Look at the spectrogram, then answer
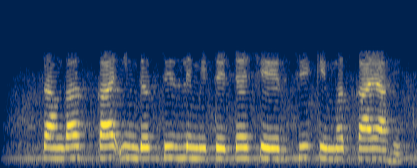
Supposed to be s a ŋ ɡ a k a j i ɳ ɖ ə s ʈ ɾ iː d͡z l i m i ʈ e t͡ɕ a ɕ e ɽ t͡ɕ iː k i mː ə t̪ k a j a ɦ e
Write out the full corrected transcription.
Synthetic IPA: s a ŋ ɡ a k a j i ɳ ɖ ə s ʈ ɾ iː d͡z l i m i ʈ e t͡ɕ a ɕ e ɾ t͡ɕ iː k i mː ə t̪ k a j a ɦ e

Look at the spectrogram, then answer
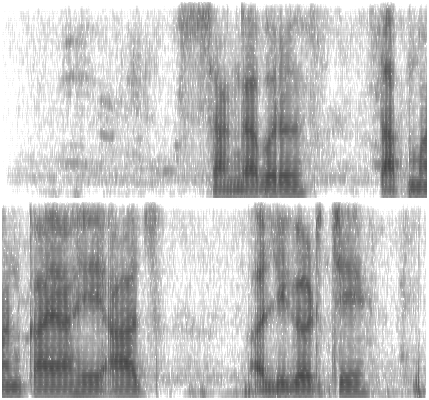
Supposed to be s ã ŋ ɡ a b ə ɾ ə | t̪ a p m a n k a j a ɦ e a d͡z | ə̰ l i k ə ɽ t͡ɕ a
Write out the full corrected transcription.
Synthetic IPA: s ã ŋ ɡ a b ə ɾ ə | t̪ a p m a n k a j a ɦ e a d͡z | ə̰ l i ɡ ə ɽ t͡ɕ e

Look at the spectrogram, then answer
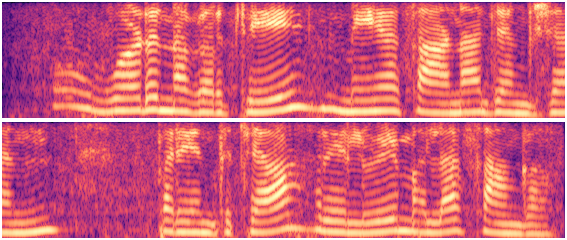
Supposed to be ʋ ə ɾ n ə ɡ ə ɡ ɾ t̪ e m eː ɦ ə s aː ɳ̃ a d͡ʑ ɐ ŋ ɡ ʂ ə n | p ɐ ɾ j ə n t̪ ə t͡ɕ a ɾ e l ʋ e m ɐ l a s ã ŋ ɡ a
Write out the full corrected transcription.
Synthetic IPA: ʋ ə ɽ n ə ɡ ə ɾ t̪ e m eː ɦ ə s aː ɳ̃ a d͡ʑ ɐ ŋ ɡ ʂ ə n | p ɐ ɾ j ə n t̪ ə t͡ɕ a ɾ e l ʋ e m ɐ l a s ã ŋ ɡ a

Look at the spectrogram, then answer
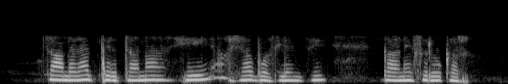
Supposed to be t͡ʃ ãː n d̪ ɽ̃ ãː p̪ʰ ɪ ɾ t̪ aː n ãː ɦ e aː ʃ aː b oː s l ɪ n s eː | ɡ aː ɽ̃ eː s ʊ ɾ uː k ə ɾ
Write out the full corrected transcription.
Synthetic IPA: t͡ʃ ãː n d̪ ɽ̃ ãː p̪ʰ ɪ ɾ t̪ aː n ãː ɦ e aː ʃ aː b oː s l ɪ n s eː | ɡ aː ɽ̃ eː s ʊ ɾ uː k ə ɾ

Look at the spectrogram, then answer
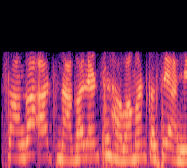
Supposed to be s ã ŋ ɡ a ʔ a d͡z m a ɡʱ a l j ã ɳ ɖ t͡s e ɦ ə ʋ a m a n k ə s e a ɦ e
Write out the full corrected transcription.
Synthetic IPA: s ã ŋ ɡ a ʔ a d͡z n a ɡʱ a l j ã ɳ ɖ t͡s e ɦ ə ʋ a m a n k ə s e a ɦ e

